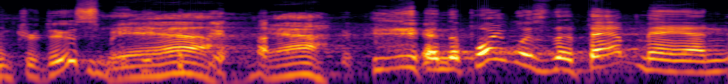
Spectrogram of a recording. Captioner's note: laughs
